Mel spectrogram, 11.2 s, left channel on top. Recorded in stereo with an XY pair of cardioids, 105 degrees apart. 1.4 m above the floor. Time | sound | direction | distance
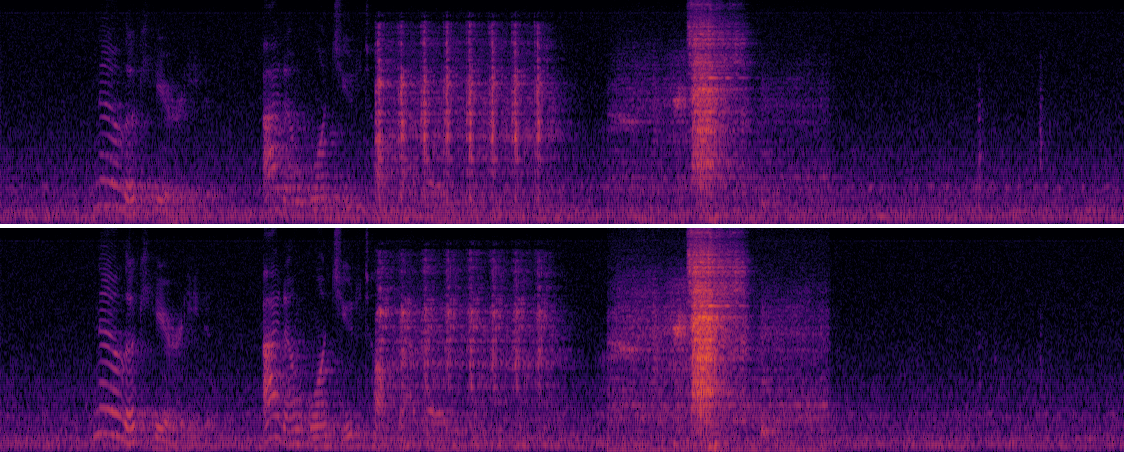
0.9 | a woman speaking | 35° right | 2 m
3.8 | ticking | 65° left | 3.5 m
6.1 | a hiss | 50° right | 0.8 m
